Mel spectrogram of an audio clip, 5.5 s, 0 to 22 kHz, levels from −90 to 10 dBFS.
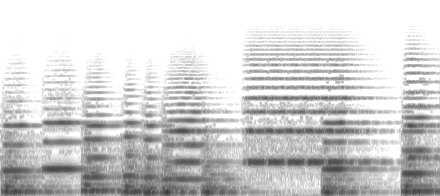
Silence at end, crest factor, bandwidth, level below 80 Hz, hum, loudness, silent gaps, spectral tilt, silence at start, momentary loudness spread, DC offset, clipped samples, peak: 0 s; 16 dB; 9.6 kHz; -38 dBFS; none; -24 LUFS; none; -6.5 dB/octave; 0 s; 8 LU; under 0.1%; under 0.1%; -8 dBFS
